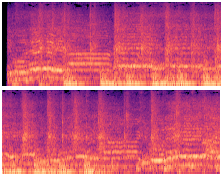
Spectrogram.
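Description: A crowd singing a chanted church hymn together while a large kebero hand drum beats a steady rhythm, about one stroke a second.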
